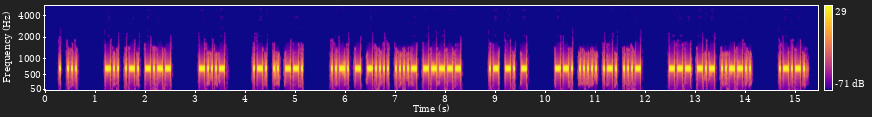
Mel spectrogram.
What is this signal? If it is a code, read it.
Morse code, heard as a keyed tone, about 30 wpm, 700 Hz. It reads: ES DRY <BT> RIG FT640 ANT G5RV OK? <AR>
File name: UK MASTER QSOs TRAINING / 30WPM / UK MASTER QSOs 0015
